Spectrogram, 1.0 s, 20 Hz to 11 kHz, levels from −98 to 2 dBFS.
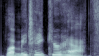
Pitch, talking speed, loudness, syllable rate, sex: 265 Hz, 300 wpm, -20 LUFS, 6.1 syllables/s, female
